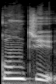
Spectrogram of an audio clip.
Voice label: "gong1 ju4", Chinese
